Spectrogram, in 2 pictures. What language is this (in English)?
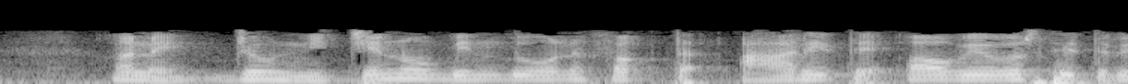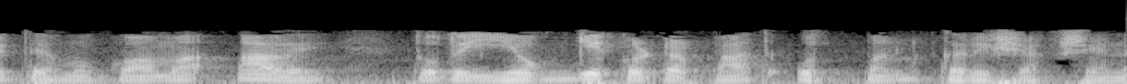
Gujarati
